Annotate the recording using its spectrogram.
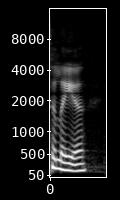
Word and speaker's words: Talia: I have to put that because people always say Talia and it drives me insane. But it's Talia. It rhymes with Himalaya.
